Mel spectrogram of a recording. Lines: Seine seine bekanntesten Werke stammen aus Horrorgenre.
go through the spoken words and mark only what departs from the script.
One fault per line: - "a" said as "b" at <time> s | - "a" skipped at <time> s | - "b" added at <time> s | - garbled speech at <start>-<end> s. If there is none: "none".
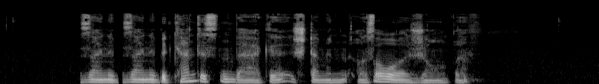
none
